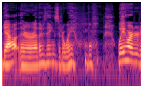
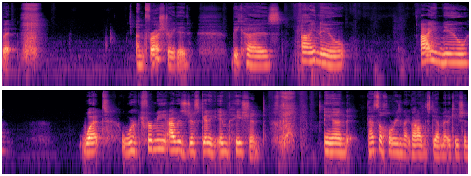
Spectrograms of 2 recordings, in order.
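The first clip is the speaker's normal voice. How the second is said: frustrated, tearful speech, crying through the words. On day four of stopping a medication, frustrated, crying while speaking. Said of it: "I'm crying".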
